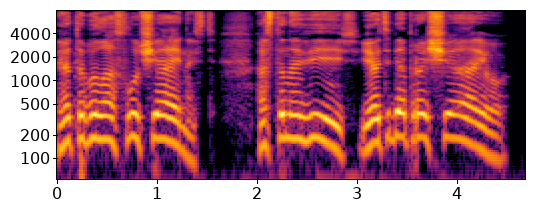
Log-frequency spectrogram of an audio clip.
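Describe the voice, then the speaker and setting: A man's voice: fairly high pitch, slow pace, dark tone, voice pushed up. A man reading an audiobook voices a crude wasteland gang boss who bellows pleas and insults at his wife over a megaphone. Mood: pleading.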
